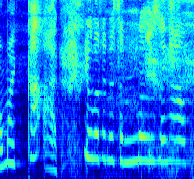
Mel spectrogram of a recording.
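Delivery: very high, awed exclamation; retold amazement. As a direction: gush in a high voice at what you see.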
